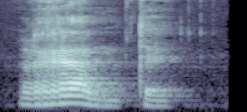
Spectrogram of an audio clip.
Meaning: 1. space, room (for a physical object to occupy) 2. room (in a building) 3. space, outer space
- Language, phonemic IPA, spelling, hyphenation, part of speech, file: Dutch, /ˈrœy̯mtə/, ruimte, ruim‧te, noun, Nl-ruimte.ogg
